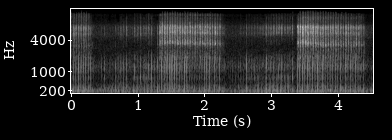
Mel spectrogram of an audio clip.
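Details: A contented American Shorthair cat beside her owner, purring deeply while snore-like breaths from her nose rise and fall about every two seconds over the steady rumble.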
